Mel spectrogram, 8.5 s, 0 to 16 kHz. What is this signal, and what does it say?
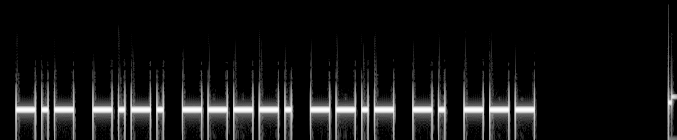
Morse code, heard as a keyed tone, about 15 wpm, 700 Hz. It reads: KC9QNO
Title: USA Call Signs 15wpm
